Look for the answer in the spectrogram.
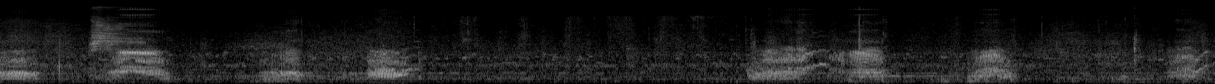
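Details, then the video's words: Playful female cat rolling around indoors, giving repeated brief chirps and trilling calls in clusters, some rising and falling, with rustling and a woman talking nearby. "Playful Kitty Makes Cute Noises!"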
